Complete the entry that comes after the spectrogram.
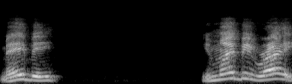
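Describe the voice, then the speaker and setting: With little sound behind him, a man speaks fairly slowly. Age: 60s. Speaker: livestreamer. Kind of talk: casual chat.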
